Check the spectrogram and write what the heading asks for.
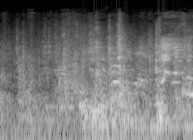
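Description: A woman laughing and talking indistinctly close to the microphone, with a sharp rustle of handling about one and a half seconds in.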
